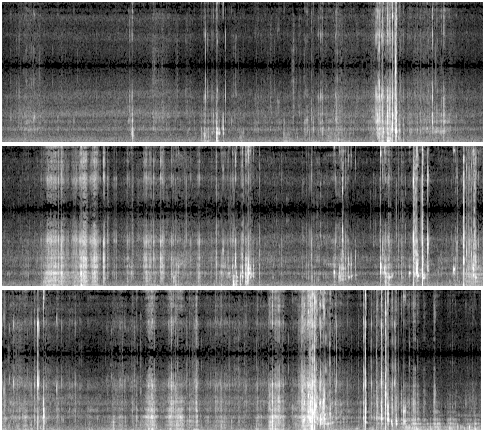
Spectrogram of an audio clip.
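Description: Seawater splashing and sloshing against a waterproof-housed action camera bobbing at the surface, in irregular bursts with quieter gaps between.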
